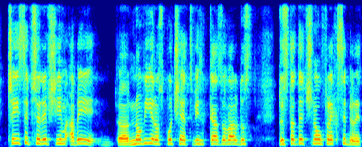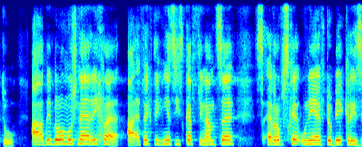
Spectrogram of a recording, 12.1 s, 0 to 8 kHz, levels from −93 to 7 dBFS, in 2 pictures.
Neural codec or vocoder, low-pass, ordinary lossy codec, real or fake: codec, 16 kHz, 4 kbps, FunCodec, trained on LibriTTS, 50 frames a second; none; none; fake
